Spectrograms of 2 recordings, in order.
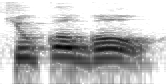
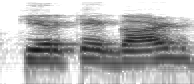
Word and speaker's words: Kierkegaard: Then the pronunciation of next thinker, which I called Mr. K, is Kyuko Go. He is not Kierkegaard, he's Kyuko Go.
